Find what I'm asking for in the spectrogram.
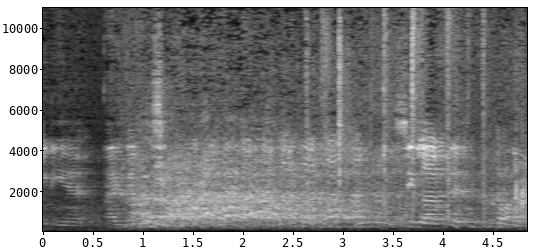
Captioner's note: audience laughing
